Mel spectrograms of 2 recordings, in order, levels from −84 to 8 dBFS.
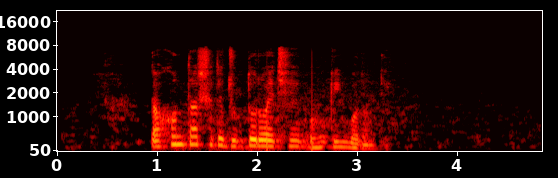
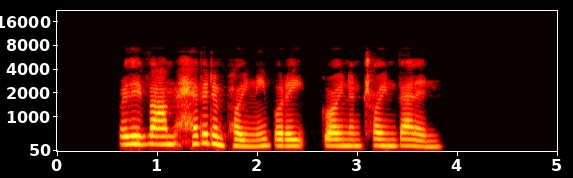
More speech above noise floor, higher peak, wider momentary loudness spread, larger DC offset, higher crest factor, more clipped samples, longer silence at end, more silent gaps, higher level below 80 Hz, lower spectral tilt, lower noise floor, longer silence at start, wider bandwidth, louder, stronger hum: second, 40 dB vs over 71 dB; second, -16 dBFS vs -4 dBFS; first, 10 LU vs 6 LU; neither; about the same, 20 dB vs 18 dB; neither; first, 1.55 s vs 1.15 s; second, none vs 2.55-2.64 s; second, -68 dBFS vs -62 dBFS; about the same, -5.5 dB/octave vs -5.5 dB/octave; second, -72 dBFS vs under -90 dBFS; first, 0.95 s vs 0.6 s; about the same, 8 kHz vs 7.6 kHz; second, -34 LUFS vs -20 LUFS; neither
